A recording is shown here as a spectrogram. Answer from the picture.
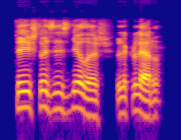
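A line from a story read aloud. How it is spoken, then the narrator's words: Plain question. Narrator (Russian): спросила Сесси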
